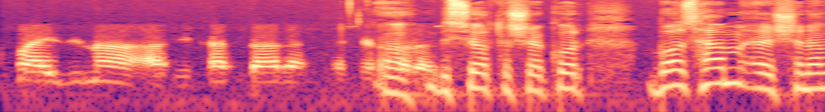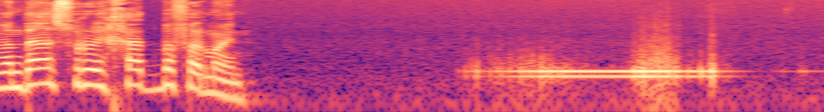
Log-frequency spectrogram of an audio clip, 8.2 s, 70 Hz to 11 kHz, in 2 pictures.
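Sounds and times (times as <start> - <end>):
speech: 0.1 - 5.5
steady electronic phone-line tone after caller disconnected: 6.5 - 8.2.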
